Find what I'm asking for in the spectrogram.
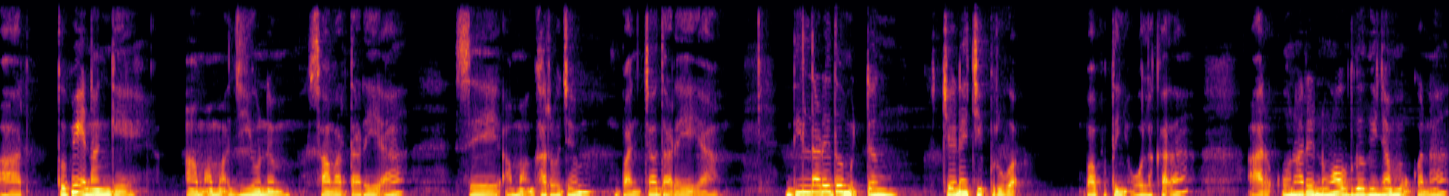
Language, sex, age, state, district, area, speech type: Santali, female, 45-60, Jharkhand, Bokaro, rural, spontaneous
